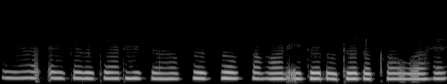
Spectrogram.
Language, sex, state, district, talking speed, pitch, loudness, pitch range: Hindi, female, Chhattisgarh, Bastar, 160 wpm, 270 Hz, -27 LUFS, 260-280 Hz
